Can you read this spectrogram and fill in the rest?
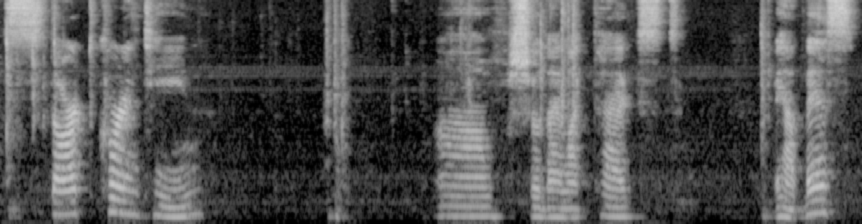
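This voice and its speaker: In a mid-range voice, a tutorial instructor for game development works through code unscripted, halting and slow, voicing his thoughts as he types. Background noise and keyboard sounds are present.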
